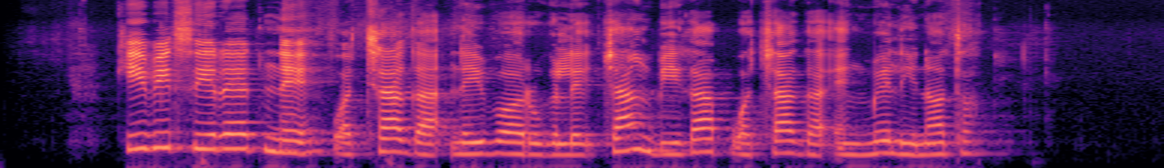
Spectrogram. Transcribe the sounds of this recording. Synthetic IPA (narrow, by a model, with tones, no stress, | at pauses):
ki˦bi˦tsi˦ɾe˦tne˨wʔa˨t͡ʃa˦ɡa˨ne˨i˨˦bɔ˨ɾu˨ɡle˨t͡ʃa˦ŋbi˨ka˦p̚wa˨t͡ʃa˦ɡa˨ʔɛ˨ŋme˦li˨nɔ˦tɔ˦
